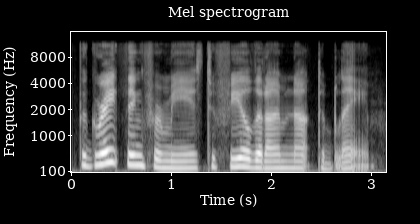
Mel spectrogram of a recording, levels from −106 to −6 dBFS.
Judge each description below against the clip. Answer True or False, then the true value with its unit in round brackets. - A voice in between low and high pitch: False (205 Hz)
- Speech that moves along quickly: True (250 wpm)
